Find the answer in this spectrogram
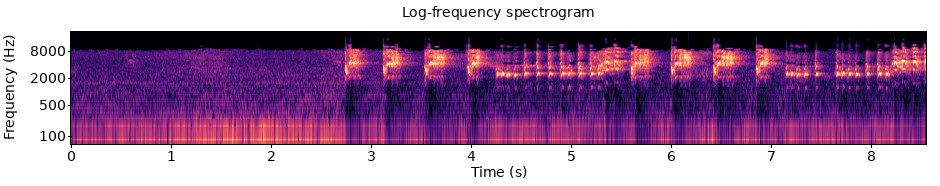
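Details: Long-tailed shrike, known locally as cendet, breaking into long loud sparrow-like song after a quiet start: repeated buzzy chirps with short whistled trills, steady and energetic.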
